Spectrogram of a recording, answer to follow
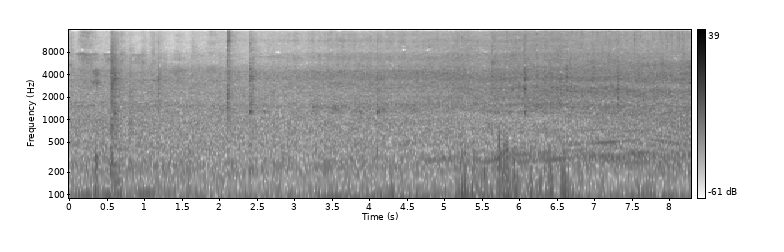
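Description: Street traffic: a low steady rumble, with a faint engine hum of a passing vehicle rising in the second half, and a few light clicks early.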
